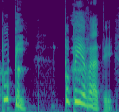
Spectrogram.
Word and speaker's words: Pupi Avati: Okay, rip-offs, including interviews with key filmmakers such as Sergio Martino, Alberto Di Martino, Pupi Avati. You have to say his name like that. It's like Pupi Avati.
